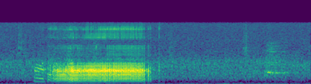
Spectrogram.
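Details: Pug asleep sitting upright in owner's lap with head on the table, snoring: one loud buzzing, fluttering breath lasting about a second, then quiet.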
